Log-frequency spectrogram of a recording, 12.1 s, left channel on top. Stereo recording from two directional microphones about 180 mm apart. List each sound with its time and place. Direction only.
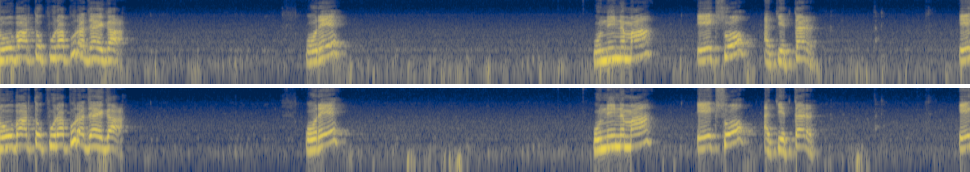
0.0 s speech: 60° right (ahead or behind)
3.8 s speech: 65° right (ahead or behind)
7.4 s speech: 65° right (ahead or behind)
